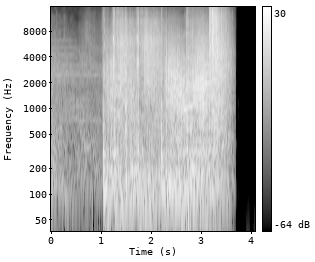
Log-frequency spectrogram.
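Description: Bombs burst onto enemy tank positions in a 2018 war film, a sudden heavy blast followed by a few seconds of rumbling, crackling explosions that then cut off abruptly.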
